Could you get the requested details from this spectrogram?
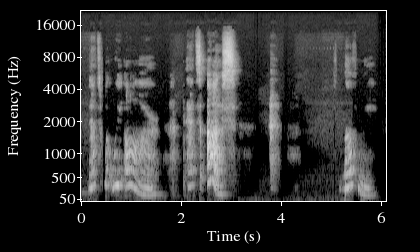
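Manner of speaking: speaking in a whisper. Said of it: "It's whispering time".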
